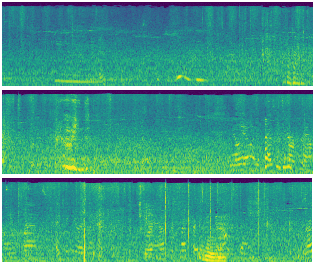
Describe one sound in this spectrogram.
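A woman speaks calmly nearby, outdoors.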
